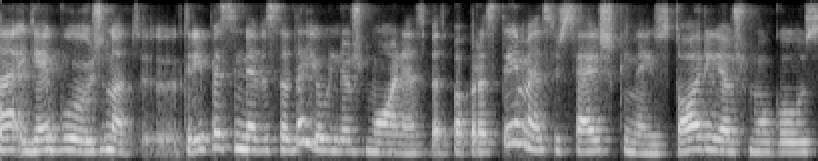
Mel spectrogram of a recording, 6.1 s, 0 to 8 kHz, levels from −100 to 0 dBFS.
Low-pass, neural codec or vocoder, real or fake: 7.2 kHz; none; real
